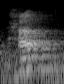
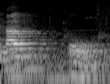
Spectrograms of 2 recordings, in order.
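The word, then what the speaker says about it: حق: Kalau tasydid tadi dzalikal yaumul haqqo, ditahan sedikit ya, ketika masuknya diperjelas.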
